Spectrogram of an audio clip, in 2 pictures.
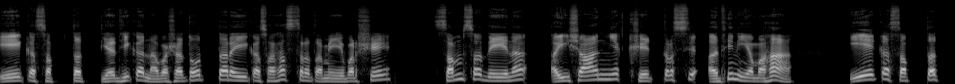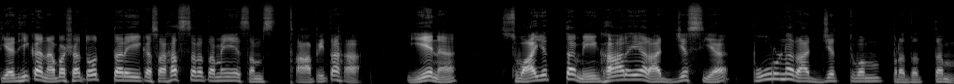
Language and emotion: Sanskrit, neutral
